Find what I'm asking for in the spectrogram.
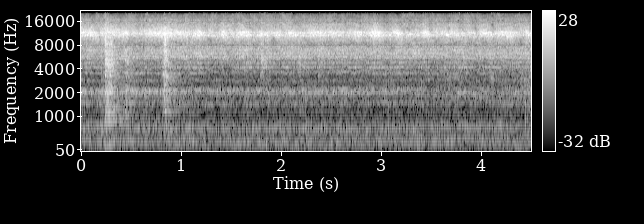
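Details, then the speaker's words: Pressurized Coleman white gas two-burner camp stove, one burner at full blast and the second, which relies on the first, simmering. A steady, even roaring hiss with a train rumbling past in the background. Normal burner operation. "So right now I'm full blast on one side, simmering on the other."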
